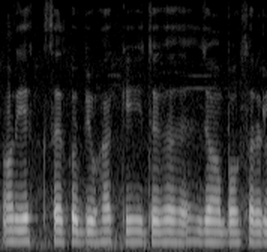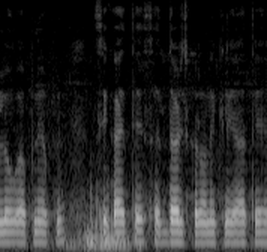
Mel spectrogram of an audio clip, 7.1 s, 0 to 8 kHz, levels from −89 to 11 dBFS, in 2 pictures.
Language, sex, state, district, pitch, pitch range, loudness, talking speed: Hindi, male, Bihar, Muzaffarpur, 125 Hz, 120-130 Hz, -27 LUFS, 175 wpm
